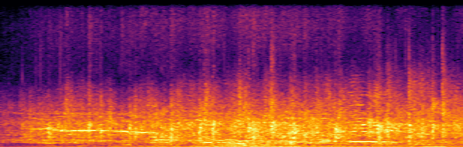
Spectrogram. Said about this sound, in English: And I want you to get your hands together right now for a nice big round of applause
